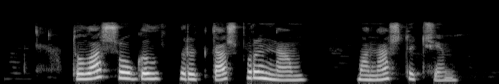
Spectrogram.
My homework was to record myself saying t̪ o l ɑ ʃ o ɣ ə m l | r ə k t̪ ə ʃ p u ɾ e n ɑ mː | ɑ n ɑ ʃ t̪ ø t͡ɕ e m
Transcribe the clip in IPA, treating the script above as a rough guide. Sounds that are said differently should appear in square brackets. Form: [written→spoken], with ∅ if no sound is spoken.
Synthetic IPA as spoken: t̪ o l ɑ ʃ o ɣ ə [m→∅] l | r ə k t̪ [ə→ɑ] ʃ p u ɾ e n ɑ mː | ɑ n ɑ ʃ t̪ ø t͡ɕ e m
